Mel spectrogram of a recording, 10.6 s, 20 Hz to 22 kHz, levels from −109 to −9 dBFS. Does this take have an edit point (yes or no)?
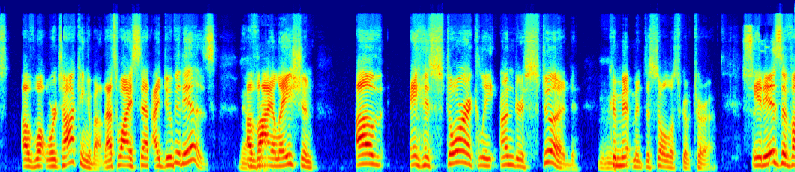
yes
